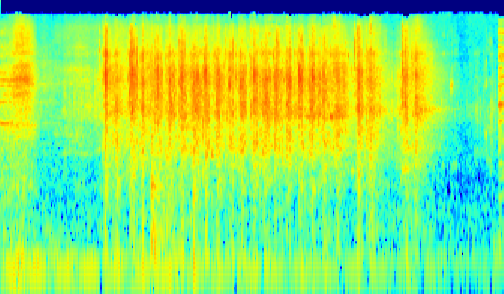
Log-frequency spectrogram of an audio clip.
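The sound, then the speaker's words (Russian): A cheap, Chinese-made-looking cocktail shaker holding advocaat rattles in quick, steady rhythm for about three seconds, a bright, dense clatter of ice against metal that starts abruptly and fades out, with no talking. “Очень страшно, потому что шейкер такой прям максимально китайский, там адвокат.”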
